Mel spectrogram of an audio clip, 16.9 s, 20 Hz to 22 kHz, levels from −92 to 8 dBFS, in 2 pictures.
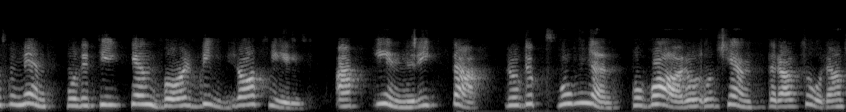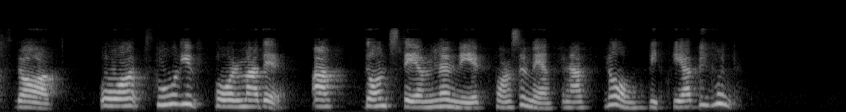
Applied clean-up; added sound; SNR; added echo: neural mask model DeepFilterNet 3.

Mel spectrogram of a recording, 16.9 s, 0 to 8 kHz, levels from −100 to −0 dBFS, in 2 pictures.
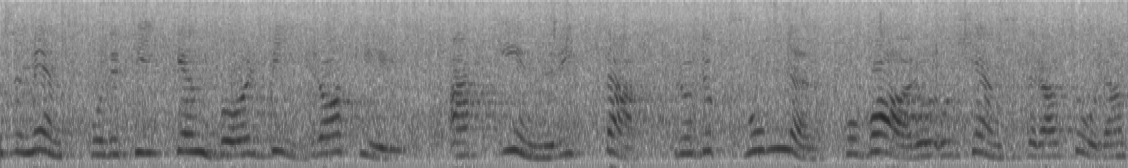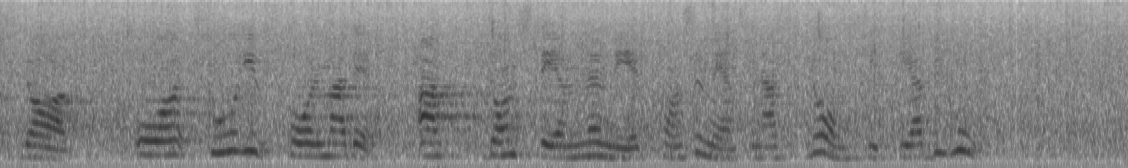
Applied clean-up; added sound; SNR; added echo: none; Rain; 7 dB; reverberation time 2.7 s.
